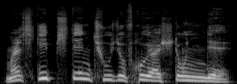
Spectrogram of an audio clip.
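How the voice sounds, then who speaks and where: Man voicing a blustering father, opinionated, emphatic, raised voice, lively pitch, dry close sound. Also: slow, no echo, exaggerated voice. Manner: loud, emphatic, lecturing.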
